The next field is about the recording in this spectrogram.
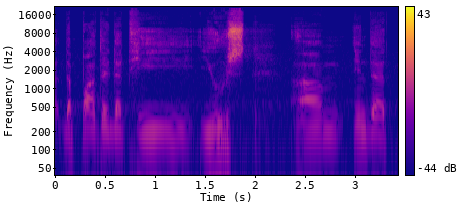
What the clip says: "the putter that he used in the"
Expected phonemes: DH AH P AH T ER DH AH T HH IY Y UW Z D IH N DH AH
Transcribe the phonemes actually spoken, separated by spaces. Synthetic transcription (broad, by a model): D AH P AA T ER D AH T HH IY Y UW S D IH N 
